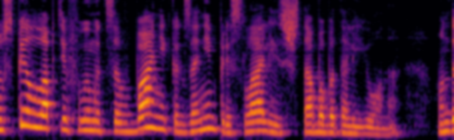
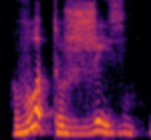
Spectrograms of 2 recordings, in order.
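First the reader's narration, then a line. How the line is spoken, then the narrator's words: Grumbling. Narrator (Russian): ворчала теща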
